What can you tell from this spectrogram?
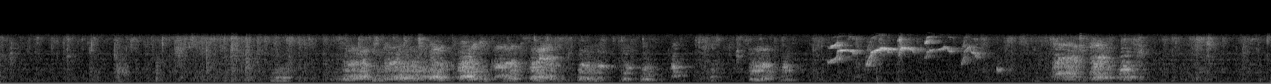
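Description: West Highland white terrier puppies play-fighting, with short bursts of puppy noises and a run of high-pitched squeaky yips about eight to nine seconds in.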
